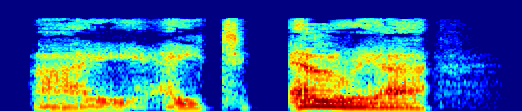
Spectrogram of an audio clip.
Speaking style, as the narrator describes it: growled Ironheart

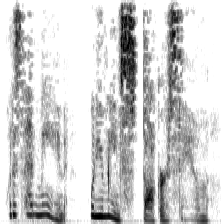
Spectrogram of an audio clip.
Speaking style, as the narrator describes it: I asked, my voice timid

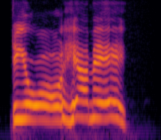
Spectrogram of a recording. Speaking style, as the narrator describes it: He screamed

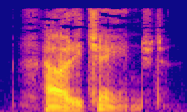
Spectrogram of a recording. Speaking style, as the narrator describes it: She sighed

